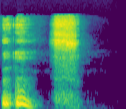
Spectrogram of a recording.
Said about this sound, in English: Oh, I'm trying not to sniffle into the mic. Sorry.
